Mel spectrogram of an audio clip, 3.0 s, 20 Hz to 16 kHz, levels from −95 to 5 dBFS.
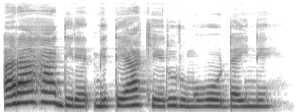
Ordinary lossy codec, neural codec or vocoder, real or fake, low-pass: none; none; real; 14.4 kHz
